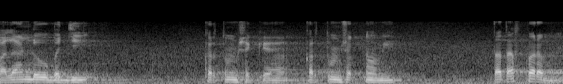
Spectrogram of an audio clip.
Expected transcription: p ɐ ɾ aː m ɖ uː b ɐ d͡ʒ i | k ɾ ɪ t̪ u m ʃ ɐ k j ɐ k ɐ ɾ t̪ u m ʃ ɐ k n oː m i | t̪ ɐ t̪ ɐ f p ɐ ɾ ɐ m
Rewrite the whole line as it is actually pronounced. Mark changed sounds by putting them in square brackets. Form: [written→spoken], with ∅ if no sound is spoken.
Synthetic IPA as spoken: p ɐ [ɾ→l] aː [m→ɳ] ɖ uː b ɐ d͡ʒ i | k ɾ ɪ t̪ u m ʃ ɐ k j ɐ k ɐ ɾ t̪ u m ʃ ɐ k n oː m i | t̪ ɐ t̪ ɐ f p ɐ ɾ ɐ m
